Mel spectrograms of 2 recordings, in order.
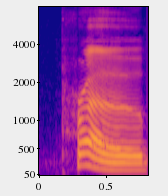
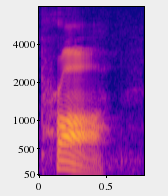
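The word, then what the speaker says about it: pra (πρό): If you just change this into English, it's P-R-O. And, of course, you know how we pronounce that. We pronounce that pro, but it's not pro. It comes from the Greek word omicron, and so it has that ah sound, so it's pra.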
